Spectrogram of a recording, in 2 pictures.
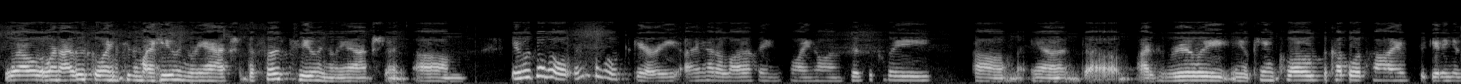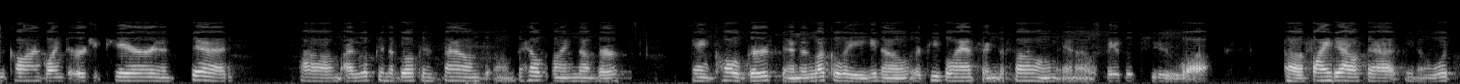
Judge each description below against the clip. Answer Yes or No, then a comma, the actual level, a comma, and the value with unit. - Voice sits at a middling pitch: Yes, medium, 175 Hz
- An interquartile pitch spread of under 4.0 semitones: Yes, average, 3.4 semitones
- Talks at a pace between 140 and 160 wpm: No, average, 190 wpm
